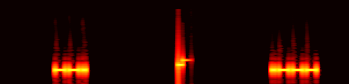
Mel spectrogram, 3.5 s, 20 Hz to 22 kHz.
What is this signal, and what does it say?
Morse code, heard as a keyed tone, about 36 wpm, 700 Hz. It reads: G J
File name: Single-Letter-Number-35wpm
